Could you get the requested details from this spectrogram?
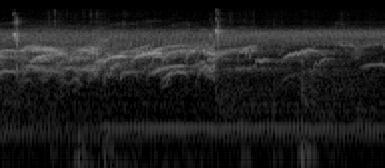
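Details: Rufous sibia (Heterophasia capistrata, called black-capped sibia) on a wild pear tree giving busy, overlapping whistled and chattering notes, rising and falling quickly, over a low steady hum.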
